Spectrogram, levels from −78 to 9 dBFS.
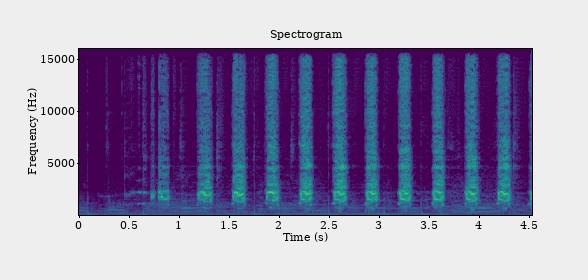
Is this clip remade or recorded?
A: remade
